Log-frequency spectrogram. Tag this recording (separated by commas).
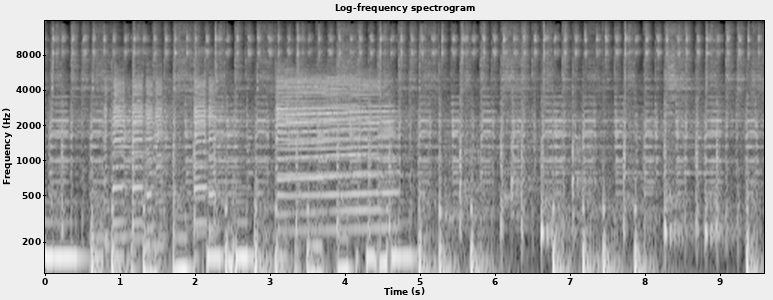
Music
